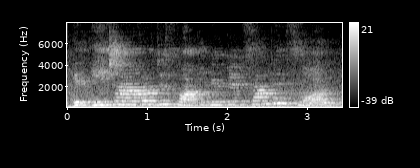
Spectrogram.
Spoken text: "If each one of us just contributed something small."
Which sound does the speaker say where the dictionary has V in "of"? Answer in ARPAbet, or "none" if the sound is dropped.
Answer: P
